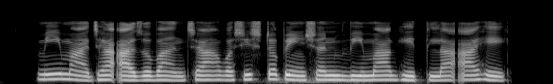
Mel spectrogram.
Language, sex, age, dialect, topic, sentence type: Marathi, female, 18-24, Varhadi, banking, statement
